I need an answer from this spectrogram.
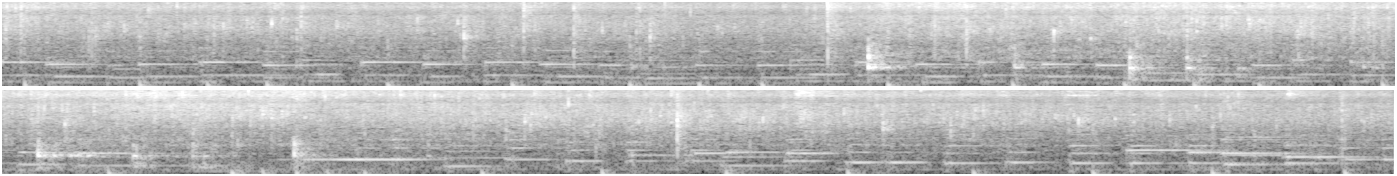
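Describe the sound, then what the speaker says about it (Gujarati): Finely chopped onion sizzles in oil over a low flame, a constant close crackle of frying punctuated by regular metallic taps of stirring. "અને તરત જ આપણે એક બારીક સમારેલી ડુંગળી એડ કરી દઈએ"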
